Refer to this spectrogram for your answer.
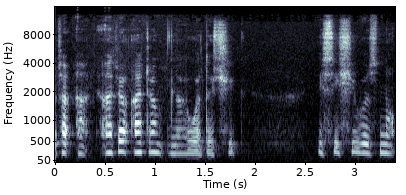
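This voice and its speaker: A woman speaks in a dark, mellow tone with lively intonation. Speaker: interviewee. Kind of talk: oral history interview.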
